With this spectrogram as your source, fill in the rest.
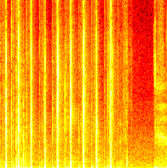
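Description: Tarot cards being shuffled and drawn, a quick run of crisp riffling snaps in an uneven rhythm, close and clear, ending with a soft slide as the cards settle, with no talking.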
